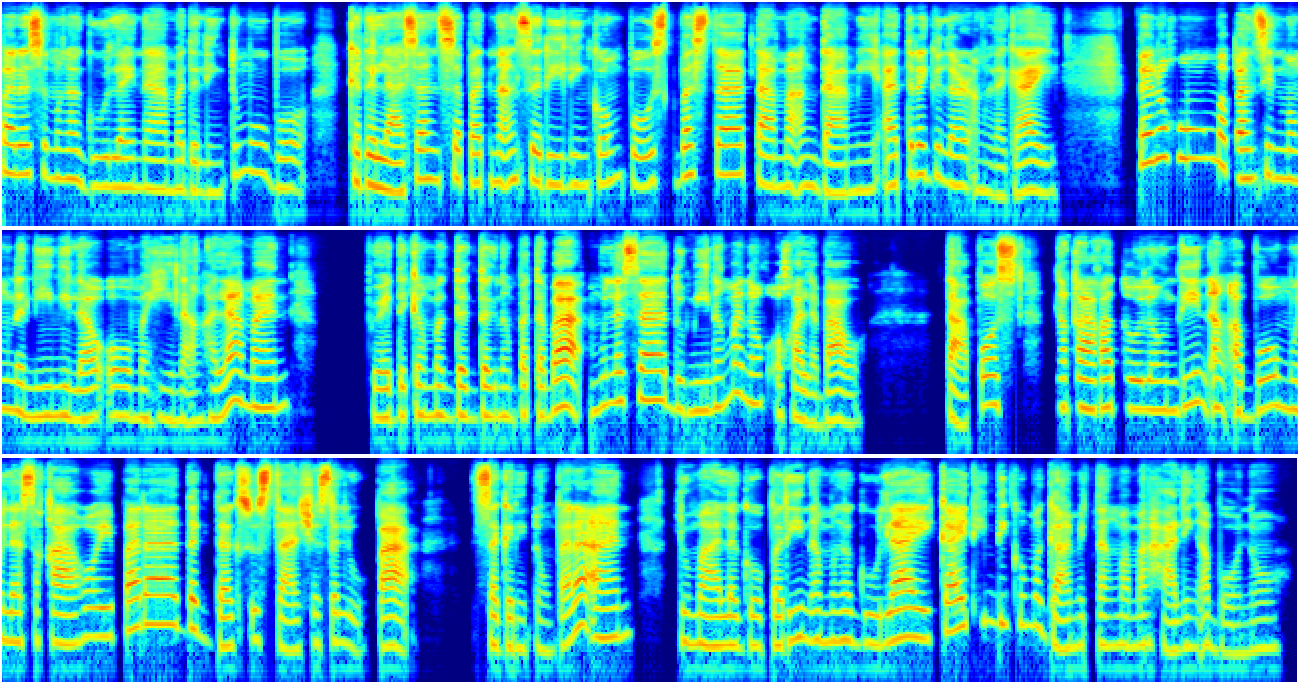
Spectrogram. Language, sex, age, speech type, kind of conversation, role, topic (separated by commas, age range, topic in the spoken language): Filipino, female, 30-34, read, expert-assistant, expert, Paano maging epektibo at matipid sa pagsasaka gamit ang limitadong oras at yaman?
